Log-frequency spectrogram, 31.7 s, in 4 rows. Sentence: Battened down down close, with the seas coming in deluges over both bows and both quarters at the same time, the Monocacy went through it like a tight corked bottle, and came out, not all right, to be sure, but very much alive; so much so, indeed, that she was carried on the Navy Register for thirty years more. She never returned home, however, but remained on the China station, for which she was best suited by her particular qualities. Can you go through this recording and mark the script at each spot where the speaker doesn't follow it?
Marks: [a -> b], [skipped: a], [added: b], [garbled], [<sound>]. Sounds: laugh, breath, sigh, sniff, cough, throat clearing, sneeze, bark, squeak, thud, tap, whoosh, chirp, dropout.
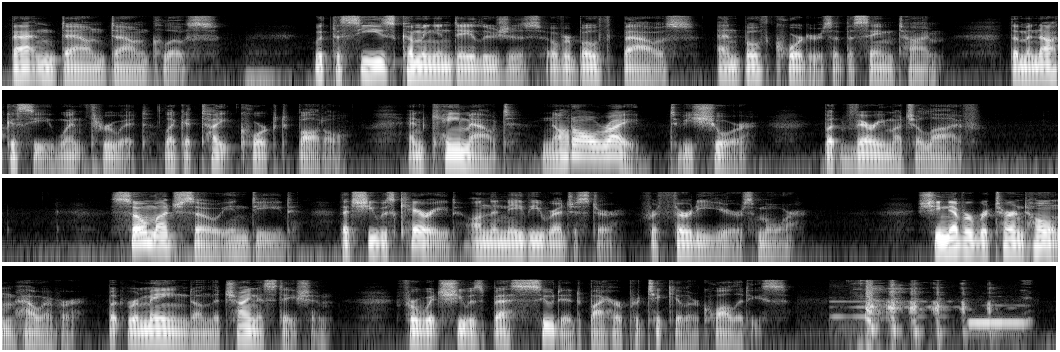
Battened down down close, with the seas coming in deluges over both bows and both quarters at the same time, the Monocacy went through it like a tight corked bottle, and came out, not all right, to be sure, but very much alive; so much so, indeed, that she was carried on the Navy Register for thirty years more. She never returned home, however, but remained on the China station, for which she was best suited by her particular qualities. [laugh]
